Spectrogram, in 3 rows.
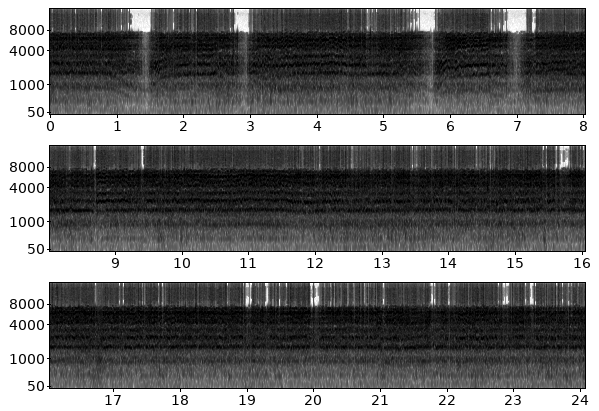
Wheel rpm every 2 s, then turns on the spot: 160, 160, 170, 120, 220, 220, 220, 230, 230, 240, 230, 230.
none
